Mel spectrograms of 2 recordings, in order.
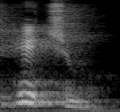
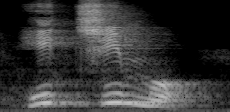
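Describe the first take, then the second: First: No extra vowel is inserted between consonants. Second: An extra vowel is inserted between consonants. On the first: "em vez de ritmo" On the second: "emissão de uma vogal entre consoantes"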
